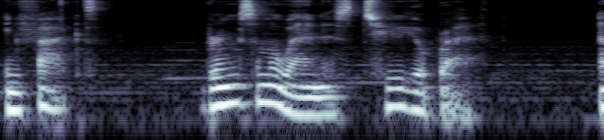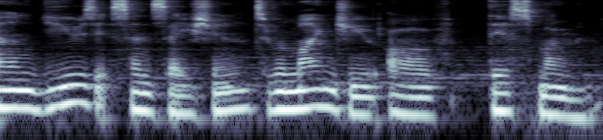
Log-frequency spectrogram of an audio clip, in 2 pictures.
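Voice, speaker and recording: A man guides a meditation in a low voice with a creaky edge. He speaks very slowly and soothingly, giving gentle instructions. Soft music plays underneath his voice.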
